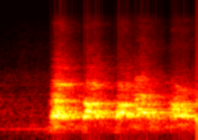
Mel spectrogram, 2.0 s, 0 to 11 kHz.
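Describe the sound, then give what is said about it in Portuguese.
Several dogs at a house with a kennel bark in a loud, overlapping burst that starts abruptly after a brief quiet moment and keeps going steadily, with no talking. “É isso que dá ter um canil em casa, parabéns. 5 mil cachorro, mais os da rua.”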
